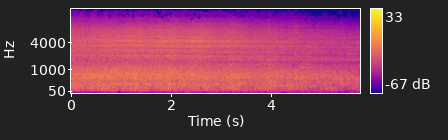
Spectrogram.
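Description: Freight train of tank wagons and container wagons rolling along the rails, a steady rumble of wheels that fades away from about three seconds in as the last wagons pass and recede.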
